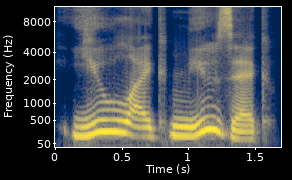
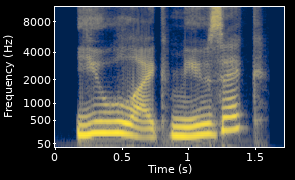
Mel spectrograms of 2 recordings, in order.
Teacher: For native English speakers, a sentence like, "You like music with no rise in pitch sounds like a fact." But when you ask it with a rising tone, you like music. · when you ask it with a rising tone, You like music? Now it's clearly a question.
